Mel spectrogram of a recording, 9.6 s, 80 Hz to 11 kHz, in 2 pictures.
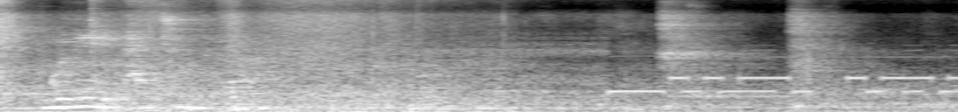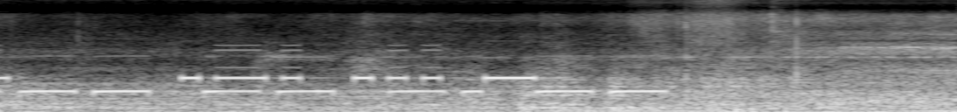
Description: Morse code, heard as two keyed tones, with the noise inside a lift. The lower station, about 13 wpm, 690 Hz: C3MNM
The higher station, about 14 wpm, 1080 Hz: UR RST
